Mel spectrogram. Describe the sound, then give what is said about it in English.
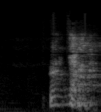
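A single sneeze bursts out abruptly after a quiet moment, a sharp, breathy two-part blast that sounds slightly turned away from the microphone. “Bless you. Sorry.”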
